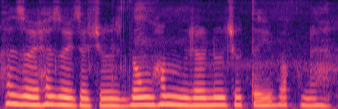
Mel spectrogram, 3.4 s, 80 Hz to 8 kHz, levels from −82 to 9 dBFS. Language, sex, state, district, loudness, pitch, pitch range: Wancho, female, Arunachal Pradesh, Longding, -13 LUFS, 200 Hz, 190-210 Hz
